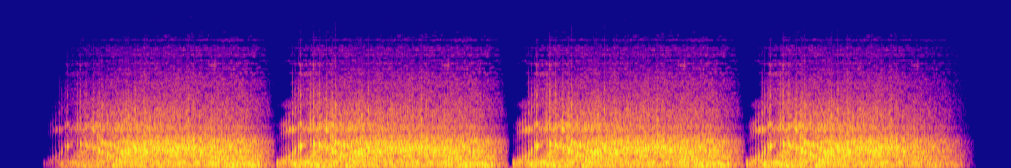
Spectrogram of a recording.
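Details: Polar bear at a zoo giving four long, rough, rumbling roars, each lasting about two seconds with short breaks between, evenly repeated with a harsh, broad growling tone.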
